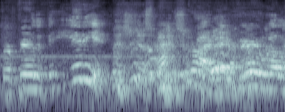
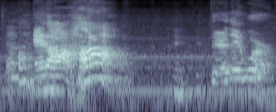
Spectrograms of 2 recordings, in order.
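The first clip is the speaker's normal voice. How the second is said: triumphant aha; 8 semitones higher, 7 dB louder, slower than usual. Retold or imitated. Husband triumphant discovery, laughing.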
